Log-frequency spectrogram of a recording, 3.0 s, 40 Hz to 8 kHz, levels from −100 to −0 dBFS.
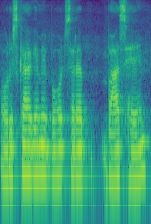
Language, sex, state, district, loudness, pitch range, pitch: Hindi, male, Arunachal Pradesh, Papum Pare, -19 LUFS, 115-125 Hz, 120 Hz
